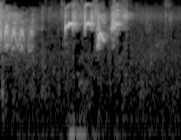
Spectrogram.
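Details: Glatik wingko Java sparrow singing in the rain: a brief run of high, thin chirps and short whistled notes after a quiet gap, over steady hiss of falling rain.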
